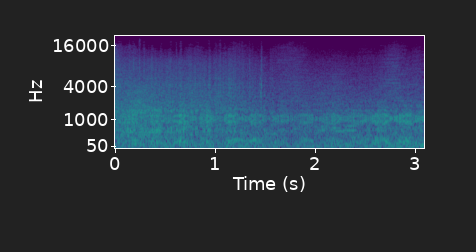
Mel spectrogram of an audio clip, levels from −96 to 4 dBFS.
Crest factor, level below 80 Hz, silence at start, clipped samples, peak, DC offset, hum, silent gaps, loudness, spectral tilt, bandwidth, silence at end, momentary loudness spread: 16 dB; -60 dBFS; 0 s; under 0.1%; -28 dBFS; under 0.1%; none; none; -45 LUFS; -3.5 dB/octave; 19.5 kHz; 0 s; 8 LU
